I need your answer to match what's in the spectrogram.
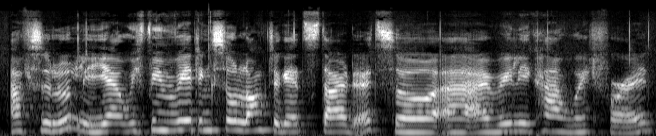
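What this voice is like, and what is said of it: German accent. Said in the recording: “I'm originally German, uh, as you will probably hear from our accents.”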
